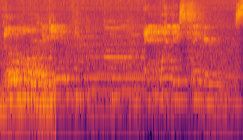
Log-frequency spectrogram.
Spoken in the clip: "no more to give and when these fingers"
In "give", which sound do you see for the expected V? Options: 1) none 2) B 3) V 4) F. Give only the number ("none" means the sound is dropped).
1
